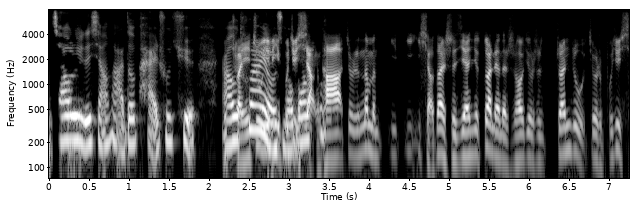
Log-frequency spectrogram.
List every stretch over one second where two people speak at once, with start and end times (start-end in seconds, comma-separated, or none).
2.2-3.5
